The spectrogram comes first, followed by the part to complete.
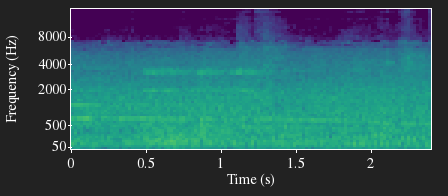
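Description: Steady low rumbling background noise of a crowded hall, with no clear voice or tune standing out.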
